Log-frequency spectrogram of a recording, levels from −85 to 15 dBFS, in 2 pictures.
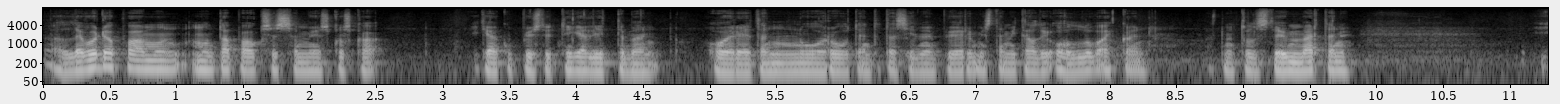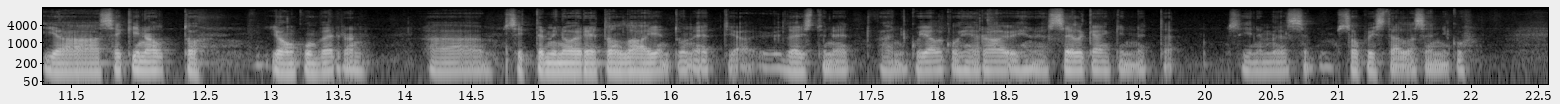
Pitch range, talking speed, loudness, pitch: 105-115 Hz, 140 wpm, -21 LUFS, 110 Hz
